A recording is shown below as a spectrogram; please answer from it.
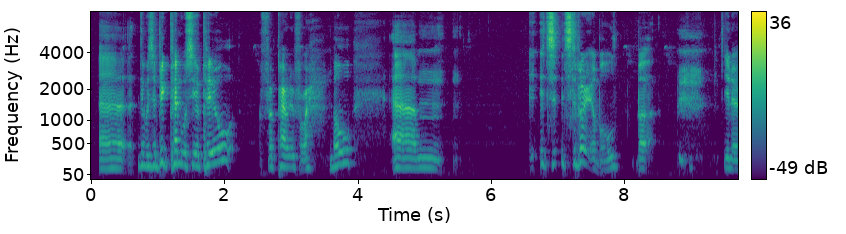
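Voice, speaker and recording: Male football fan vlogger, bright forward voice, earnest and slightly halting in an off-the-cuff match review. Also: medium pitch, husky. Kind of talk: unscripted match review to viewers.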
